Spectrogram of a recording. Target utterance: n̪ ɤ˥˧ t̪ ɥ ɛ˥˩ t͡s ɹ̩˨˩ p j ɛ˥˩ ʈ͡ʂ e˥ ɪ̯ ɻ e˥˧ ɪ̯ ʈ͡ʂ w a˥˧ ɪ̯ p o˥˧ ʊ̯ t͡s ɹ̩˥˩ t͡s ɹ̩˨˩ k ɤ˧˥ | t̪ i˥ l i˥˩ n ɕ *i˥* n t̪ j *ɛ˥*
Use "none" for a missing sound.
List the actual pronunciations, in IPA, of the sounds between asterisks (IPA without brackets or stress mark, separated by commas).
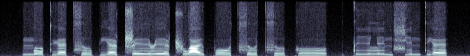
i˥, ɛ˨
